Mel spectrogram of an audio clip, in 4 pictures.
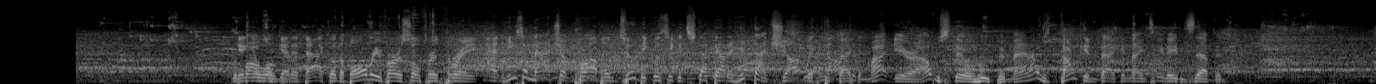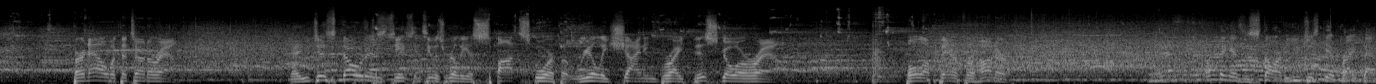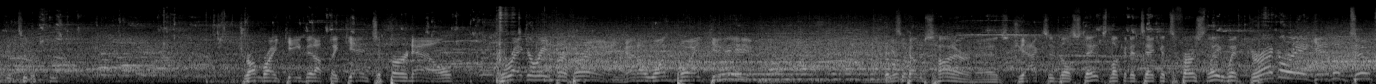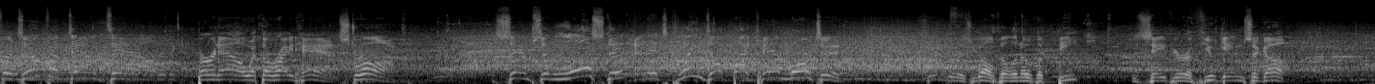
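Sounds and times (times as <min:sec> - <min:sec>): arena crowd murmur: 0:23.0 - 0:29.1, 0:32.5 - 0:38.0.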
